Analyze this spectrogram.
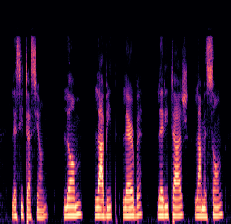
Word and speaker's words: l'homme: La letra H francesa es muda al comienzo de las palabras de origen latino, excepto en la combinación si y ach. Aquellas palabras que empiezan con H mudas se comportan como si no existiera la H, haciendo la liaison o la contracción con el artículo.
